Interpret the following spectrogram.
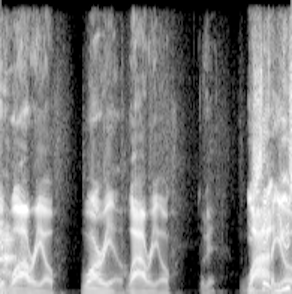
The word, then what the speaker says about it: Wario: You pronounce it instead of pronouncing it Wario, like M for like Mario, the M replaced on Mario with a W, so you say Wario.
